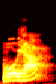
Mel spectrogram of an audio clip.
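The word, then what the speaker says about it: Buea: I mean, Cameroon, it's pronounced Boya. Boya is just like Jos in Nigeria, you know? So that's the name of the town, Boya.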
